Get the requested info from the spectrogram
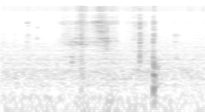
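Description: A tarot card being drawn from the deck and laid on a cloth: a faint soft rustle of card on card, then two light taps about a second and a half in.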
